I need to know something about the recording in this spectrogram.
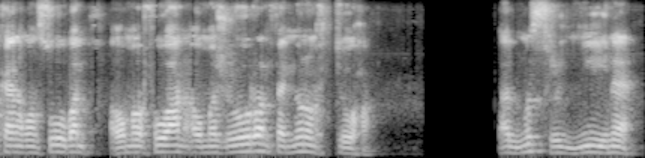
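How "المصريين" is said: المصريين stretched out slowly; slow reading. Shown as a demonstration. Teacher rereading the word before splitting it, slowly. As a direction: read the word unhurriedly, every part distinct. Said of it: "اقرأها أولًا على مهل".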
